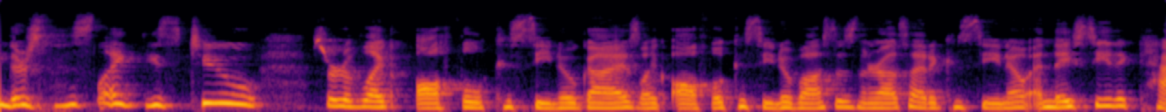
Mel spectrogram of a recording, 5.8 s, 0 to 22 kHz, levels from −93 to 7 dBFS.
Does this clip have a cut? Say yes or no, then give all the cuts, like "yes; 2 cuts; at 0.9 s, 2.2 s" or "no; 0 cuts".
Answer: no; 0 cuts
